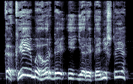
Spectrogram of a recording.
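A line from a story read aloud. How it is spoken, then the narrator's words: Booming laugh, priest. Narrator (Russian): Раскатисто хохотнул поп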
